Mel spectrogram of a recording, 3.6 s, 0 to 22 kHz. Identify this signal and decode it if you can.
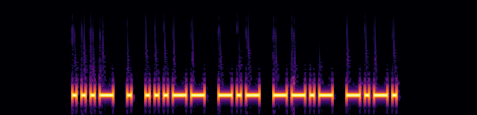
Morse code, heard as a keyed tone, about 36 wpm, 700 Hz. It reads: VE3KQC
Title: DXCC-100 Call Signs - 6 Characters - 35wpm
